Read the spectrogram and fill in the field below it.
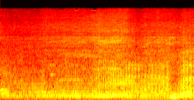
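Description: A dirt bike engine whines as it rides past.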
